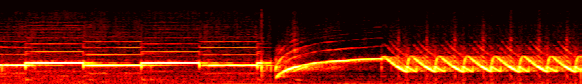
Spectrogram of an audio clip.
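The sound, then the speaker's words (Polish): A volunteer fire brigade engine's siren is tested after repair: loud alternating two-tone hi-lo notes, then a rising wail that switches into a rapid, repeating yelp. “Syrena działa? Wszystko działa. A możemy sprawdzić, jak działa?”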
